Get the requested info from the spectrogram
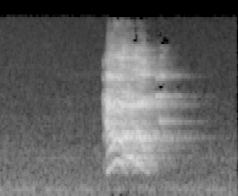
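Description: A person's loud, sharp gasp about a second in, lasting under a second, after near silence.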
